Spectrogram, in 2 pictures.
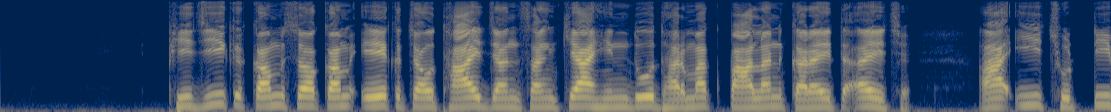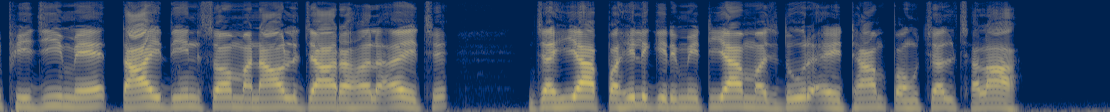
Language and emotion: Maithili, neutral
